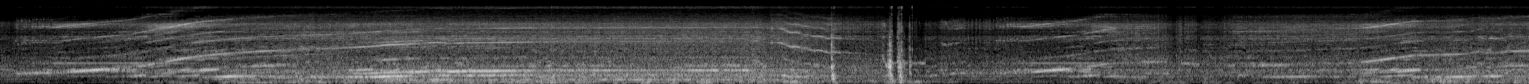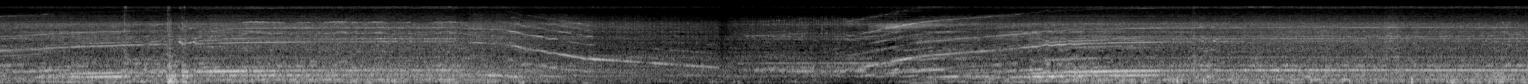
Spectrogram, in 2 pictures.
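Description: Electric motor and gear drivetrain of a Kyosho Fazer Mk2 RC car, heard from a camera riding on the car: a whine that rises in pitch as the car accelerates, holds, then falls as it slows, three times, over tyre noise on asphalt. A couple of sharp knocks about nine seconds in.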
